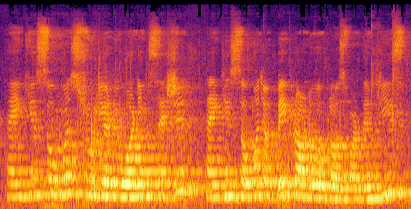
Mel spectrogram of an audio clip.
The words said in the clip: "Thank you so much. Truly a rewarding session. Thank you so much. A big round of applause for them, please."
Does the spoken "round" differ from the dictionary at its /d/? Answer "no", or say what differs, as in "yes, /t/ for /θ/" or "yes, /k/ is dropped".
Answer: no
